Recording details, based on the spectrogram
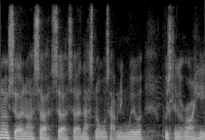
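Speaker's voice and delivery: ordinary talk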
